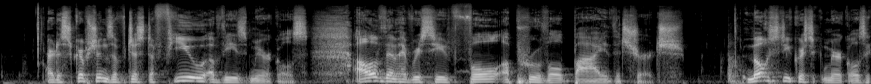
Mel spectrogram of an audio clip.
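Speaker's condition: No condition

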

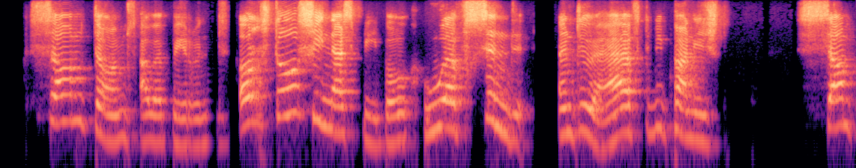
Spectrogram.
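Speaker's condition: Down syndrome; English is second language

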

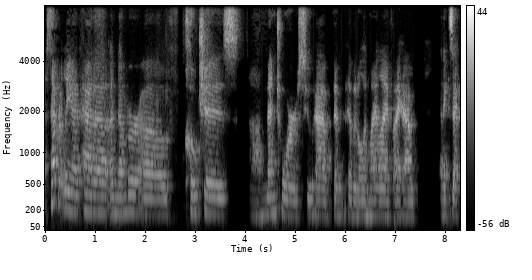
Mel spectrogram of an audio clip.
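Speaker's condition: No condition

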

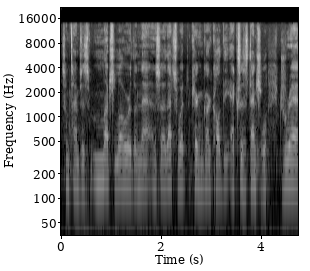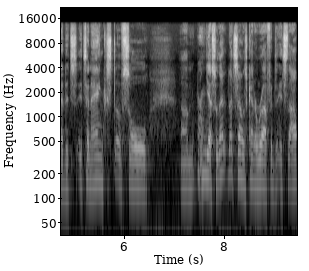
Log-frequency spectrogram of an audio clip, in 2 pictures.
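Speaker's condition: No condition

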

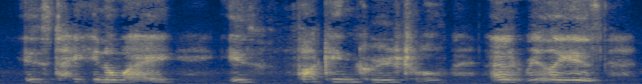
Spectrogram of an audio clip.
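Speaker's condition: Cerebral palsy; brain damage, present since childhood

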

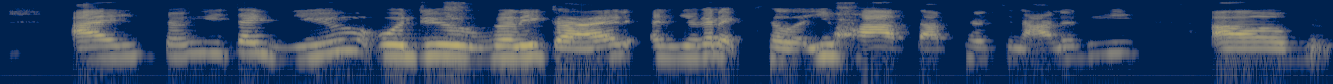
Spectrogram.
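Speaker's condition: Deafness; spoken speech surprises others

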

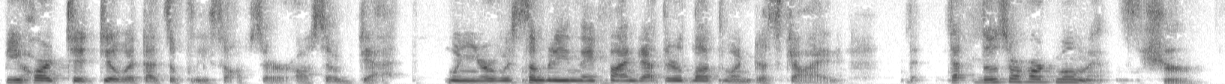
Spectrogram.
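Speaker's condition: Cleft lip and palate; most in childhood

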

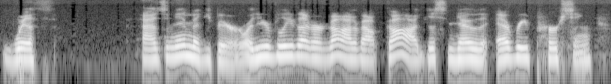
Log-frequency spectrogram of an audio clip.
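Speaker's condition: Cleft palate, severe

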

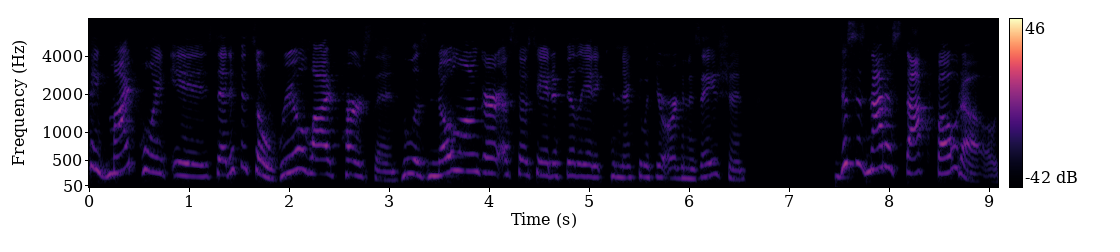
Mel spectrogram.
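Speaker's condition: No condition

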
